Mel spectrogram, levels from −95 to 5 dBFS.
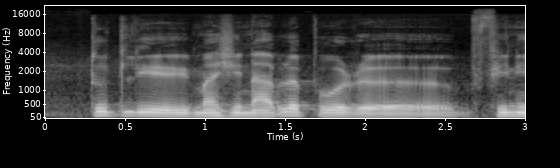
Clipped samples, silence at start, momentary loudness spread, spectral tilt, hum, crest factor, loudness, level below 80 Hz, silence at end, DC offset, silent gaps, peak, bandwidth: under 0.1%; 0.3 s; 7 LU; -7 dB/octave; none; 14 dB; -19 LUFS; -52 dBFS; 0 s; under 0.1%; none; -4 dBFS; 17 kHz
